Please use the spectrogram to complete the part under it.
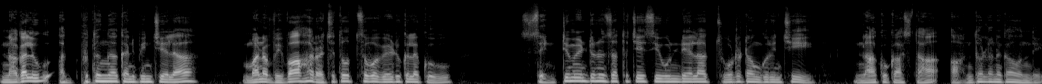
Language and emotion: Telugu, fearful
